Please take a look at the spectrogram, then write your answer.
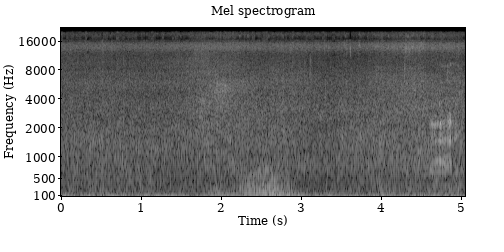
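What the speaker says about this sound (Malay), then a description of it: "Tengok laut dia." Sea waves wash onto a beach at Pantai Pasir Lanun in Mersing, Johor, a loud, continuous rush of surf with heavy wind buffeting the microphone and one swelling wave breaking midway.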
